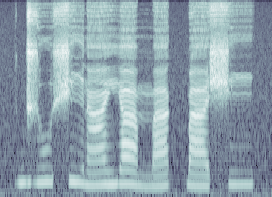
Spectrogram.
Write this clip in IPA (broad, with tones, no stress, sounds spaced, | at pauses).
d͡ʒ u˦ ʃ i˦˨ ɾ ã˨˦ j a˦˨ m a˨˦ k͡p a˧ ʃ i˦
